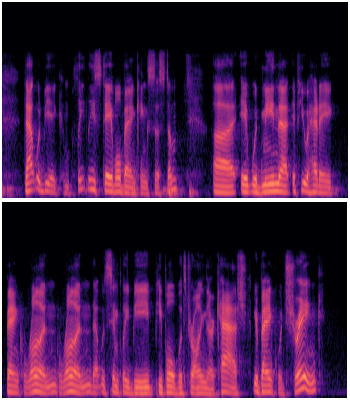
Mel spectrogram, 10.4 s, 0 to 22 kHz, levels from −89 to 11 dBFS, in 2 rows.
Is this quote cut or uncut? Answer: cut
